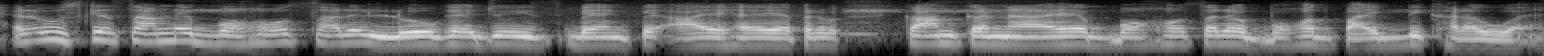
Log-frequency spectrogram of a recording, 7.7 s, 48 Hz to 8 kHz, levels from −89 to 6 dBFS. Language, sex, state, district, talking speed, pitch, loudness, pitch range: Hindi, male, Uttar Pradesh, Hamirpur, 210 wpm, 150 Hz, -17 LUFS, 135-155 Hz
